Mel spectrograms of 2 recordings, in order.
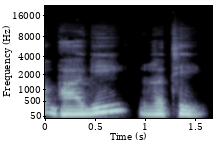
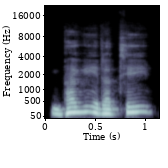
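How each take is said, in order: First: भागीरथी drawn out with long first vowel, bhaa-gee-ra-thee; भागीरथी in slow separated parts, long bhaa; correct pronunciation. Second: भगीरथी with short first vowel, bha-gee-ra-thee; भगीरथी read as a slow option, short bha; wrong option. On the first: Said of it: "सही उच्चारण इसका". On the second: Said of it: "सही उच्चारण इसका भागीरथी". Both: Shown as a demonstration.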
